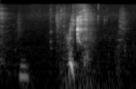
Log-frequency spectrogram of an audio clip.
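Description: A single short sneeze, a sharp breathy burst with a hissy top, rising from a quiet background and trailing off into soft breath. No one speaks.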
